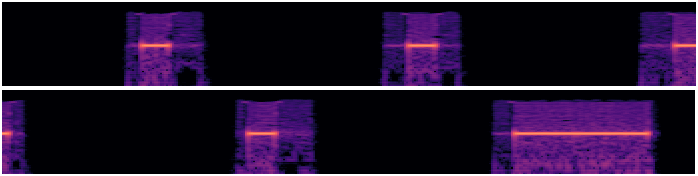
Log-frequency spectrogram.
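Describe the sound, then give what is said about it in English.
A countdown of electronic sync beeps for starting a DVD in time with a commentary track, at a steady pitch: four short, evenly spaced beeps one second apart, followed by a longer sustained beep, clear and loud with silence between. “If you would like to watch the episode at the same time as listening to the commentary, please press play on your DVD after the sixth beep.”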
